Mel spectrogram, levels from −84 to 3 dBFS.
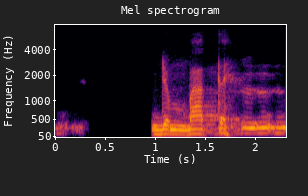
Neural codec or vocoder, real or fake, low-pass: codec, 16 kHz in and 24 kHz out, 1 kbps, XY-Tokenizer; fake; 7.2 kHz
